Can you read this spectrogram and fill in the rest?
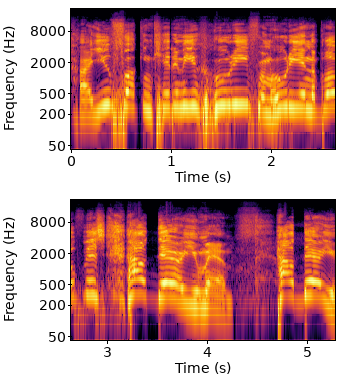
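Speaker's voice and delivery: riled-up, upset outburst. Retelling his reaction to being mistaken for someone: imitating his own upset outburst. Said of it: "I got upset".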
